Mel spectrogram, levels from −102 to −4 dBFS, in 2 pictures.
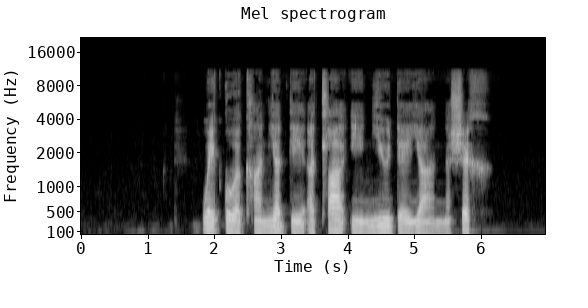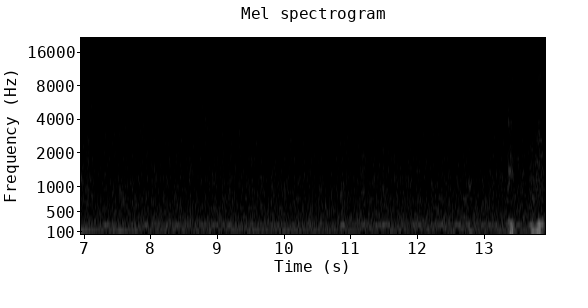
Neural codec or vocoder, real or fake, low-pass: none; real; 10.8 kHz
